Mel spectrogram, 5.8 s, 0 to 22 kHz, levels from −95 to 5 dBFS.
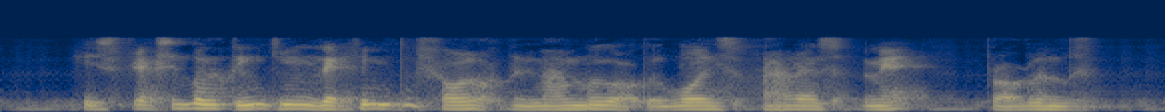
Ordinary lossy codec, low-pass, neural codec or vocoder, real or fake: none; 5.4 kHz; codec, 16 kHz, 1 kbps, FreqCodec, larger model; fake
